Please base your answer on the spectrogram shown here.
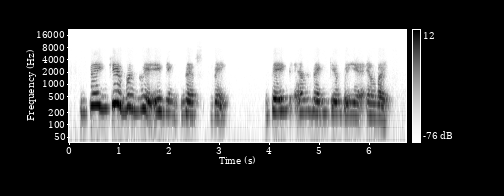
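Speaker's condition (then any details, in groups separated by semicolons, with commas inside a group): Cerebral palsy; affects speech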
